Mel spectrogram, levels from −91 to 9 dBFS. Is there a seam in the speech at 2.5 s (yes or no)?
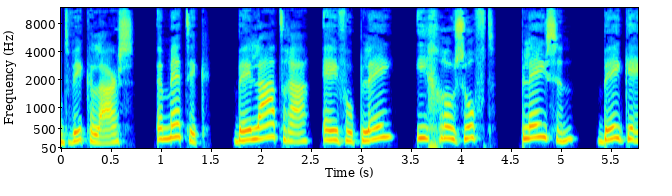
yes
